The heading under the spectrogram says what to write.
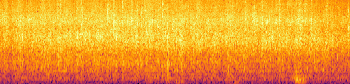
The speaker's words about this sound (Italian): Ecco, io sono arrivato ieri, ho visto le facce di chi ha organizzato questo festival, e che sono delle facce che raccontano tutta la fatica ma anche la passione, e quindi dovete veramente ringraziarli e applaudire loro innanzitutto.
